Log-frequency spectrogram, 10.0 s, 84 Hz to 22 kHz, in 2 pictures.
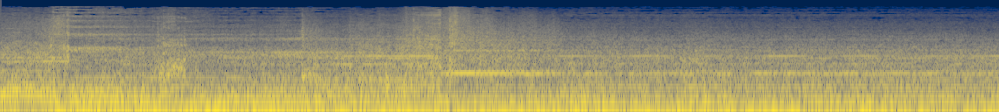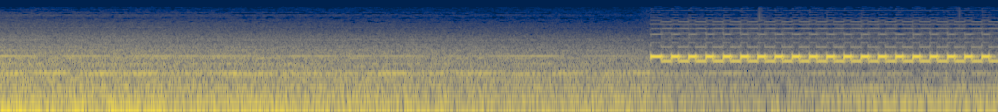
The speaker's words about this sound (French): Le téléphone a sonné. Sur le coup, j'étais en plein sommeil. Il était euh, vers 3h, 3h15 du matin.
